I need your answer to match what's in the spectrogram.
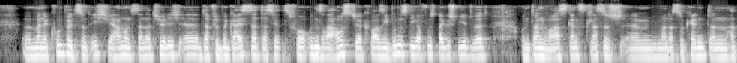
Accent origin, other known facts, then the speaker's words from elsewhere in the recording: Wolfsburg, Lower Saxony, Germany; moved away as an adult; Genau, ich bin in Wolfsburg geboren und aufgewachsen, habe meine Schulzeit in Wolfsburg verbracht und nach dem Abitur 2008 hat es mich dann aus Wolfsburg weggezogen, des Studiums wegen. Aber ich bin in meinen Studienorten immer in Reichweite von Wolfsburg geblieben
